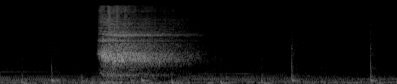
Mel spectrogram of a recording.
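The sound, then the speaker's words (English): A man takes a deep breath: one loud, airy rush lasting about a second that starts abruptly and gradually tapers away. A few faint, soft clicks come before and after it. “And he sort of takes a deep breath.”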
